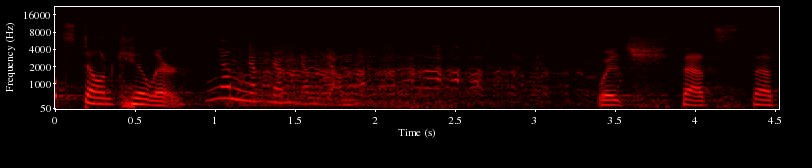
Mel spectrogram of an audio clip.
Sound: laughing

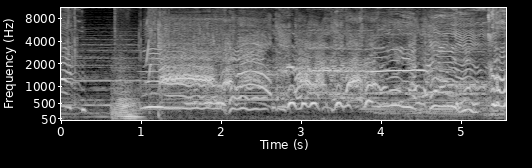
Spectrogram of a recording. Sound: crying

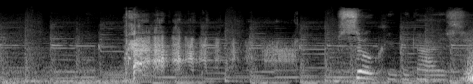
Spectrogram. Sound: laughing hysterically

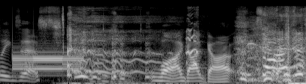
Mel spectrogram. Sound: everybody chuckles

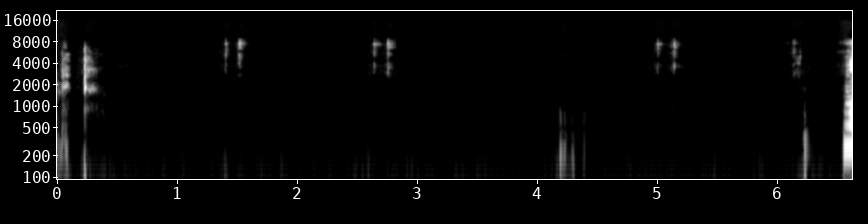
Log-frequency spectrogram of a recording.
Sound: mouse clicking

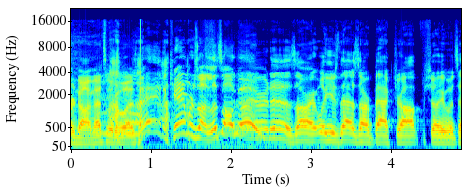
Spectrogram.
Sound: laughter

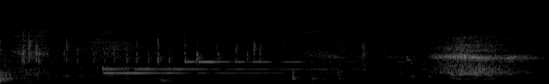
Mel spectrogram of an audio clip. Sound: cell buttons clicking

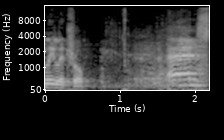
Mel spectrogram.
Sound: laughter

